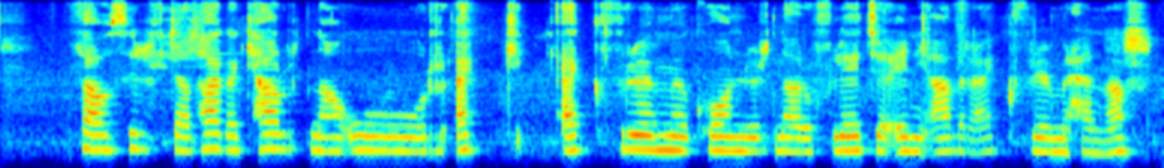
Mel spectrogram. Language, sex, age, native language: Icelandic, female, 40-49, Icelandic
